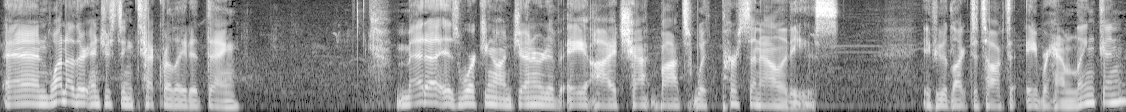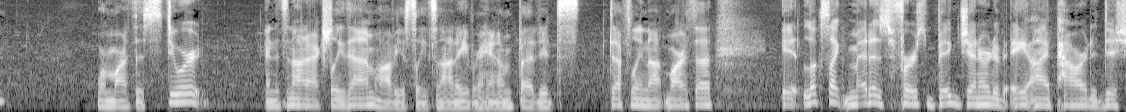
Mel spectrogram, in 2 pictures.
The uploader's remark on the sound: Podcasts live from Café Anyway.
